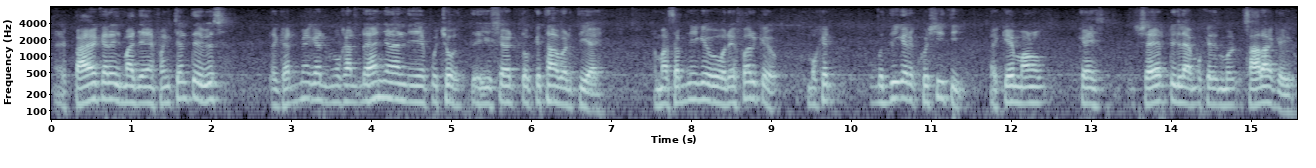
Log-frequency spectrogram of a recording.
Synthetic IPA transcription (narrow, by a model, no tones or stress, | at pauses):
paːɪɾkɐɾemãːd͡ʑɐɪ̃fʰɐ̃ŋkʃənt̪eʋɪjʊsɪ̥ | t̪ɐɡʱɐʈɪmẽɡʱɐʈɪmũːkʰãːɗɐɦə̃ɲd͡ʑəɽ̃ənd̪ĩẽpʊt͡ɕʰot̪ɐɦiːʃɐəʈt̪okɪt̪ʰãʋɐɾt̪iaːɦeː | t̪ɐmãsɐbʱɪnikʰeʊɦoɾeːfəɾkɐjo | mũːkʰe | ɓʊd̪ʱikɐɾekʰʊʃit̪ʰi | t̪ɐkẽmaːɳ̤ũ | kɐ̃ɦɪ̃ | ʃɐəʈilaːɪmũːkʰemsaːɾakɐjṵː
